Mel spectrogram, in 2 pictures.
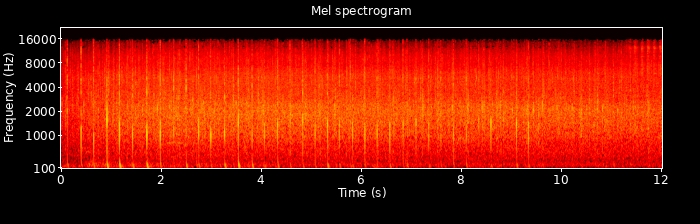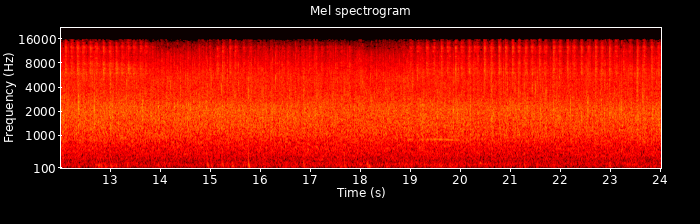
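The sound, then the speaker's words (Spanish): Loud, sustained applause from an audience at a church anniversary service: dense, steady clapping that continues evenly for the whole stretch and eases only slightly toward the end. “Así que yo les voy a pedir un fuerte aplauso para Jesucristo.”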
